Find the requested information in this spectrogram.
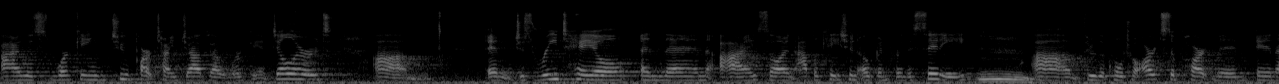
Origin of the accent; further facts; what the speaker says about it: Mayagüez, Puerto Rico; first language Spanish; English is a second language; So my main language, of course, is Spanish. But I grew up in Puerto Rico, as you may know, we're a commonwealth of the United States, so we grew up with both English and Spanish.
